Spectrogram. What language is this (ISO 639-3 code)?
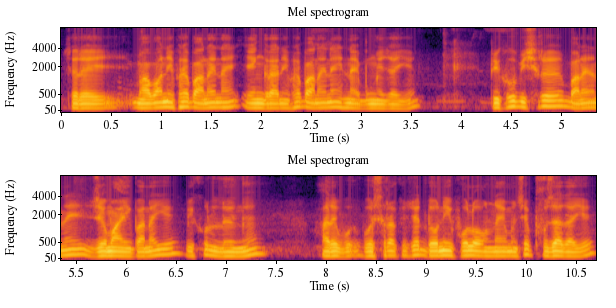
brx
